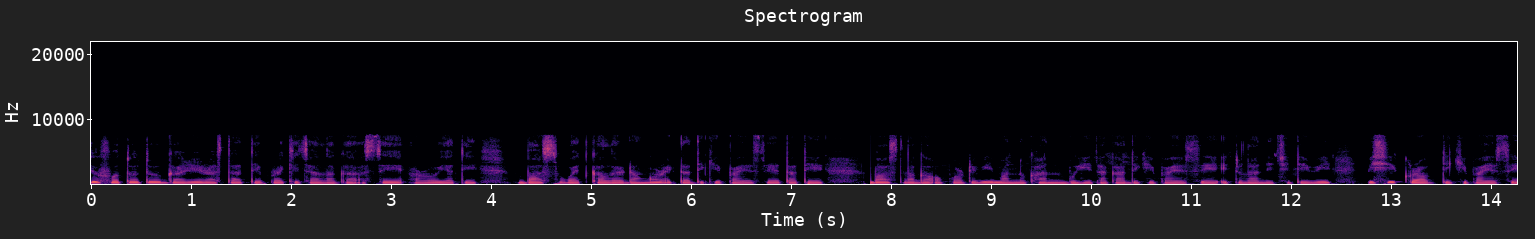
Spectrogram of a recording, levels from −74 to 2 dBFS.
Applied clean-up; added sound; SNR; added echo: none; none; none; none.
